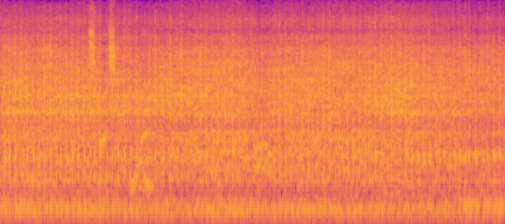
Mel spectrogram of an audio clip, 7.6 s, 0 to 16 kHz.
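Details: 1971 Yamaha Mini Enduro two-stroke, first start in decades after carburetor cleaning, muffler refitted with washer O-ring; unbroken loud steady idle with even firing, no misses or hunting. Normal two-stroke idle.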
